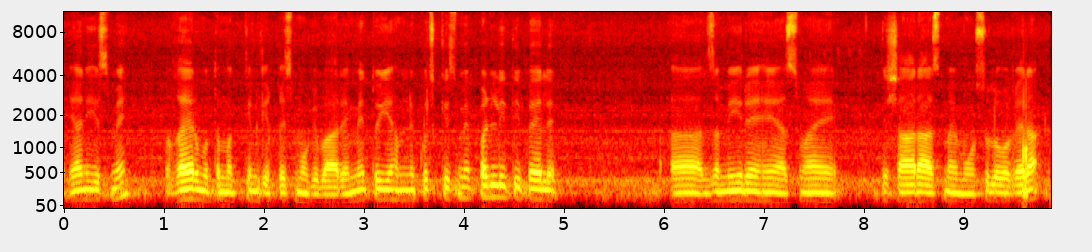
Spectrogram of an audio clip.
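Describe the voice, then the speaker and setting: A man's voice: on the low side, noisy background. A man teaching a grammar lesson, explaining patiently and checking that his students understand. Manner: patient, repeats key points, checks understanding.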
